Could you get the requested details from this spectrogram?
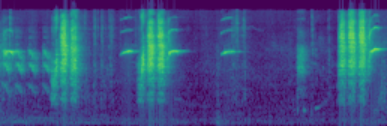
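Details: Shrike song in short bursts: harsh broadband rasping notes alternating with thin, clear whistled slurs, with quiet gaps between phrases.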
